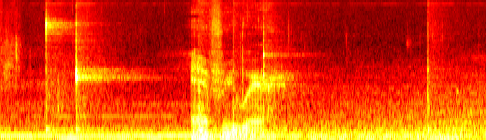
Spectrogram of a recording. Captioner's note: water dripping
